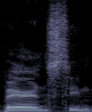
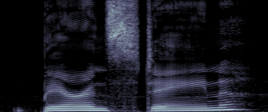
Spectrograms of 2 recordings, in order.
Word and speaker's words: Berenstain: bears berenstein bears right i think we think it's called berenstein bears but it's actually bear steam bears nothing like berenstain berenstain yeah oh christ all right look up berenstein berenstains are they jewish the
